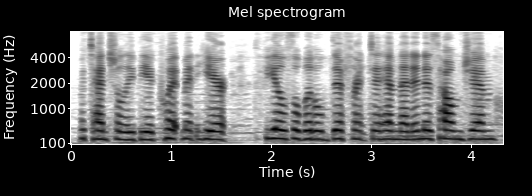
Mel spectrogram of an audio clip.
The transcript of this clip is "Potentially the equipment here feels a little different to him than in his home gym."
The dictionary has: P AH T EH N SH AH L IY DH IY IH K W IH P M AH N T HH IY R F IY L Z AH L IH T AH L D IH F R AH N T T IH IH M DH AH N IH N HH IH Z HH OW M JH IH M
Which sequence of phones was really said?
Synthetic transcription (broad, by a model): P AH T EH N SH L IY DH IY IH K W IH P M AH N T HH IY R F IY L Z AH L IH T L D IH F R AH N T T IH IH M DH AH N IH N IH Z HH OW M JH IH M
